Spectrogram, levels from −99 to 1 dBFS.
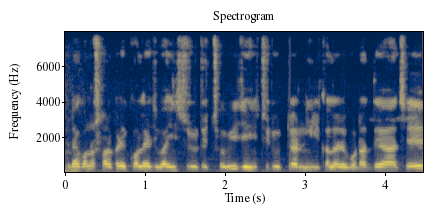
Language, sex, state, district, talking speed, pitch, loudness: Bengali, male, West Bengal, North 24 Parganas, 255 wpm, 135 Hz, -18 LUFS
